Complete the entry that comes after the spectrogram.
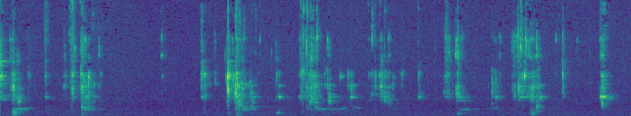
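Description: A partly filled pink-blue ombre stainless steel water bottle is held in one hand and shaken so the water sloshes inside. The result is a run of short, bright, drip-like splashes and glugs at irregular intervals, each dying away almost instantly, with quiet gaps between bursts.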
